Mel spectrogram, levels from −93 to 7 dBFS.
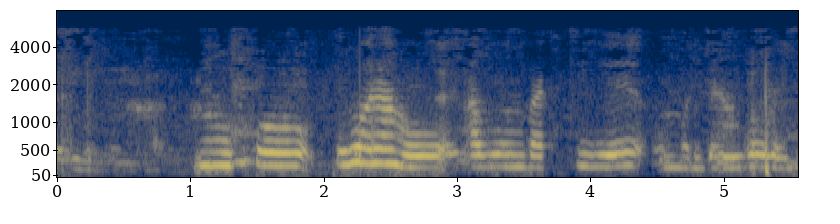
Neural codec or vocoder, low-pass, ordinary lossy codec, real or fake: codec, 16 kHz in and 24 kHz out, 1.1 kbps, FireRedTTS-2 codec; 7.2 kHz; MP3, 24 kbps; fake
